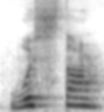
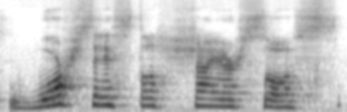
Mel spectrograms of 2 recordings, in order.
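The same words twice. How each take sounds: First: "Worcestershire" shortened to wuss-ter, the middle swallowed; "Worcestershire" begun as a compact wuss-ter; spoken pronunciation. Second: "Worcestershire" sounded out as it's written, wor-sess-ter-shire; "Worcestershire" read literally and very slowly, every syllable voiced; spelling pronunciation. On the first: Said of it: "You would say". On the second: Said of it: "the way it's worded is". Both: Shown as a demonstration.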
